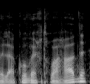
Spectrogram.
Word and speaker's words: La Couvertoirade: Zapiszę wam to, długo się uczyłem tej wymowy, La Couvertoirade Fantastyczne miasteczko, obmurowane wielkim murem z XV wieku, a samo miasteczko z XII wieku.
